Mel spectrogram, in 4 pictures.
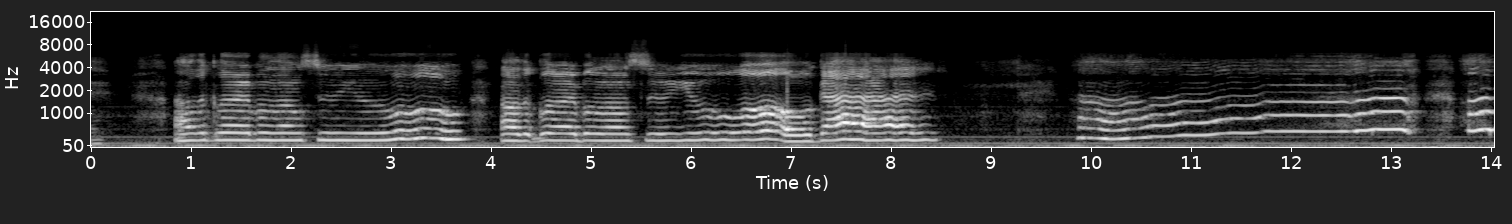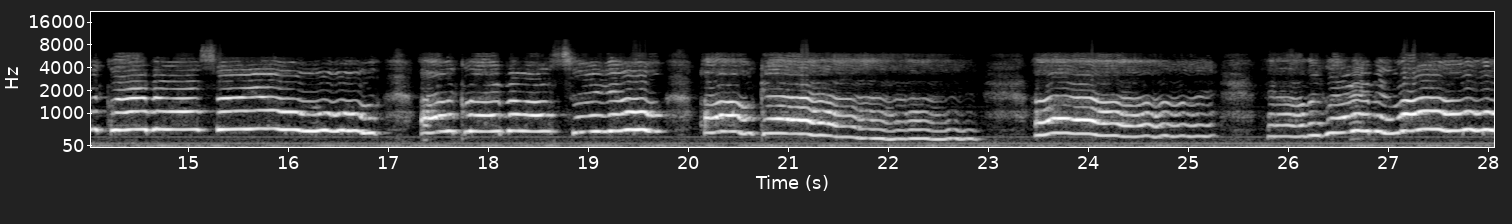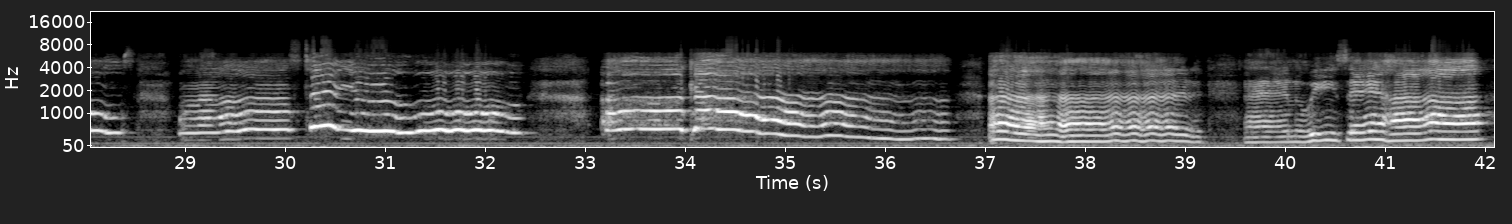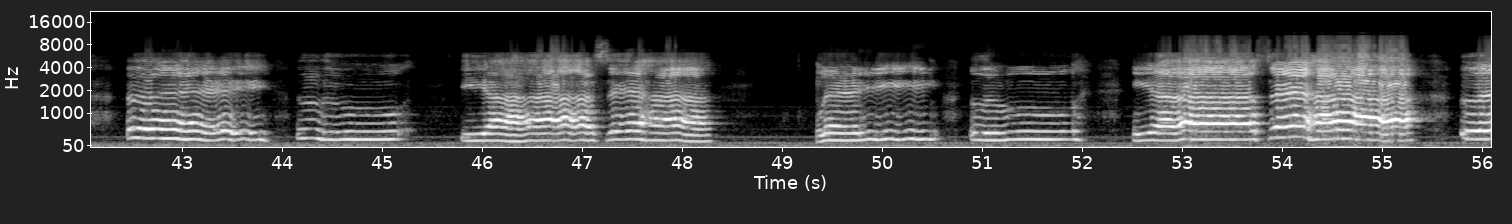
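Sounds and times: singer breathing: 0:00.4 - 0:00.8, 0:08.7 - 0:09.8, 0:13.3 - 0:13.8, 0:16.9 - 0:17.3, 0:19.8 - 0:20.1, 0:22.9 - 0:23.5, 0:25.3 - 0:25.8, 0:28.4 - 0:29.0, 0:32.4 - 0:33.2, 0:36.7 - 0:37.0, 0:39.2 - 0:39.6, 0:42.0 - 0:42.4, 0:48.4 - 0:48.8, 0:52.1 - 0:52.5, 0:55.4 - 0:55.8
man singing: 0:00.8 - 0:08.6, 0:09.8 - 0:32.5, 0:33.1 - 0:48.4, 0:49.3 - 0:56.0.

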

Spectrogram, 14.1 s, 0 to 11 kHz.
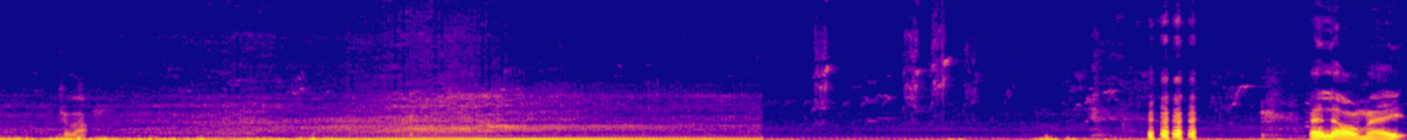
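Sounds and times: motorcycle engine at low revs: 0:00.0 - 0:07.7.

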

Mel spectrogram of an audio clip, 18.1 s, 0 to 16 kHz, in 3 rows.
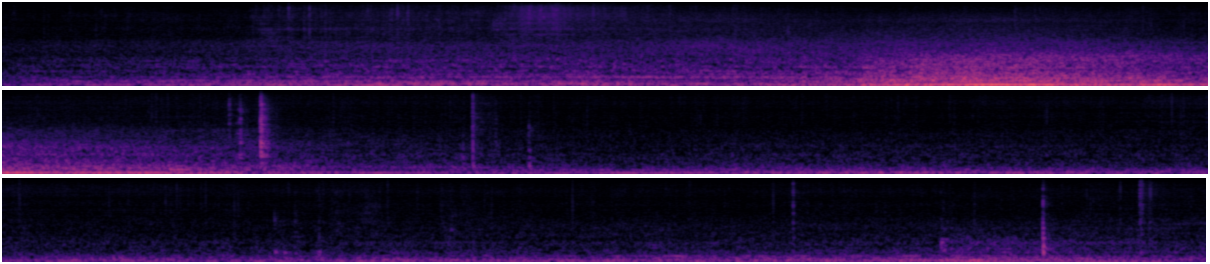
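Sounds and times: meat sizzling on a grill: 0:00.0 - 0:18.0
low rumble: 0:03.0 - 0:08.2, 0:14.8 - 0:18.0.

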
